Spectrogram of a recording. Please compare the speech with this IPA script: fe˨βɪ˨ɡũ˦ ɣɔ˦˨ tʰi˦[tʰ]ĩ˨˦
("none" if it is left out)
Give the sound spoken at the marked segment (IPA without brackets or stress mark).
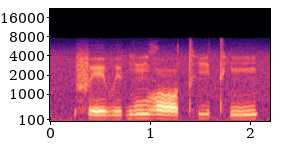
tʰ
